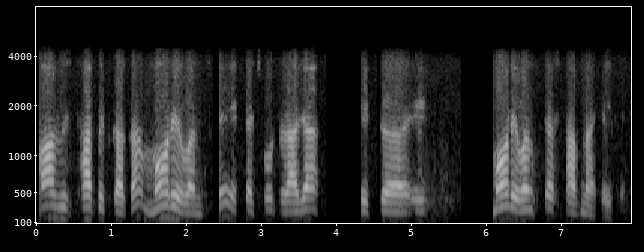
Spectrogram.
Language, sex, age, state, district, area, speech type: Maithili, male, 45-60, Bihar, Darbhanga, urban, conversation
